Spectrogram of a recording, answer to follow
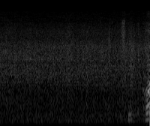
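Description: N scale camera car running along model railway track: a steady, even hiss of small wheels and motor.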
